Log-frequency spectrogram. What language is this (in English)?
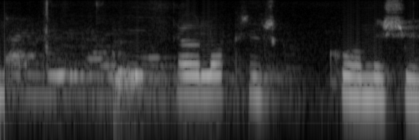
Icelandic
